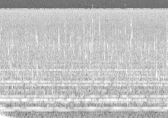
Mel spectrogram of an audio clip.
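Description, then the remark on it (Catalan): Water dripping softly and irregularly over a steady low electrical hum, quiet, with no voices. “Aquesta percepció de l'aigua produeix un meravellós poder curatiu.”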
